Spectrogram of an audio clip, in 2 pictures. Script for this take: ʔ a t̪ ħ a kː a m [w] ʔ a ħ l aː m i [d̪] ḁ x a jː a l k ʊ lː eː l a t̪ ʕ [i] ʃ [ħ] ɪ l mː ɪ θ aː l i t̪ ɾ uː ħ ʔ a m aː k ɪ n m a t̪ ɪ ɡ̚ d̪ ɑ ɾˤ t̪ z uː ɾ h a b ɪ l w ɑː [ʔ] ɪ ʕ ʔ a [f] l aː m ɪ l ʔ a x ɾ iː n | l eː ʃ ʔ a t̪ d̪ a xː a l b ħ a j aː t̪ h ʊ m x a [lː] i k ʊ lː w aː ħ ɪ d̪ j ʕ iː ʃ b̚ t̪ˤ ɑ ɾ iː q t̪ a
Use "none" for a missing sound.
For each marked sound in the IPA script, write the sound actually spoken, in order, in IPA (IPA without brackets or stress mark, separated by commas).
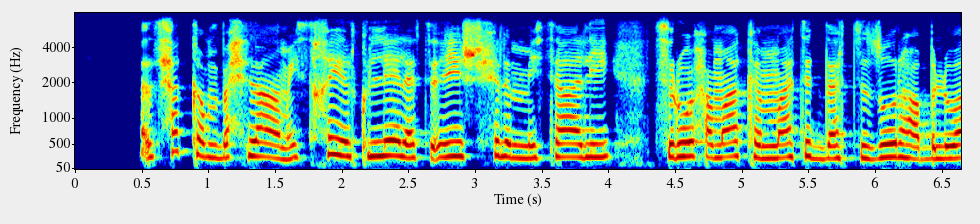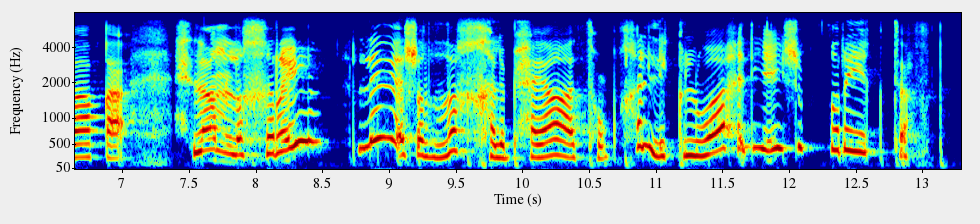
b, t̪, iː, ħ, q, ħ, lː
